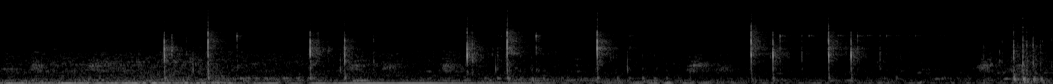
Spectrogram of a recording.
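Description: Buttons on a Foscam FBM3501T baby monitor's handheld parent unit clicking as they are pressed, about a dozen irregular clicks, over a low hum that fades about halfway through.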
